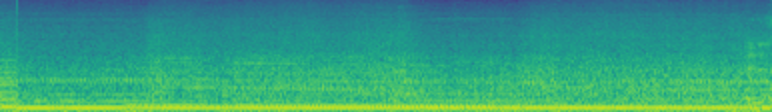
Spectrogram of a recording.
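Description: A Honda Fireblade sport motorcycle engine hums loud and steady up close, with a sustained droning tone and a slight revving swell as the throttle opens, running continuously throughout.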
